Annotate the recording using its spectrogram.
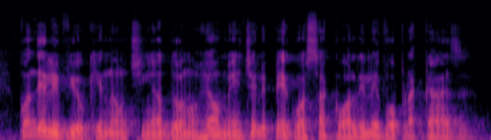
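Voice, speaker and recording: With a dark, mellow tone, a man speaks at a medium pitch with ordinary pitch variation. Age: 50s. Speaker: radio announcer and broadcasting teacher; radio announcer, broadcasting teacher. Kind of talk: casual chat. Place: studio. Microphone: studio mic.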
